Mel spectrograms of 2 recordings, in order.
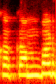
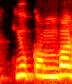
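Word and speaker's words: cucumber: ठीक है, सी, हम लोग ककम्बर बोलते हैं, सी ककम्बर्स, बट क्यूकम्बर होता है।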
